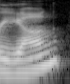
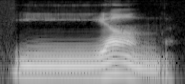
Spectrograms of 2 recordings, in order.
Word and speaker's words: young: And pronunciation for young? Young. Make sure the first sound is open, yeah, not j, but open, yeah. Young. And the ng, do not pronounce the g sound.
